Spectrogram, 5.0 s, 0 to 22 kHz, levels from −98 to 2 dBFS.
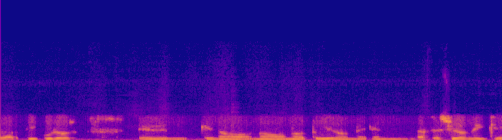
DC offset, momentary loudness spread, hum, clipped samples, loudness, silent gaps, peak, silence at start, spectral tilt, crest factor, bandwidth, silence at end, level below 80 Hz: under 0.1%; 12 LU; none; under 0.1%; -33 LUFS; none; -16 dBFS; 0 s; -7.5 dB/octave; 16 dB; 5.8 kHz; 0 s; -64 dBFS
